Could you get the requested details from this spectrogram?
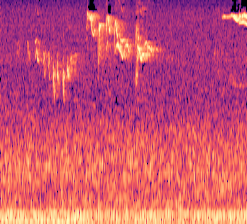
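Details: European robin perched in a tree in a local park, singing very vocally for several minutes; thin high warbled phrases, sliding and trilling, over a steady low rumble of distant traffic.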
